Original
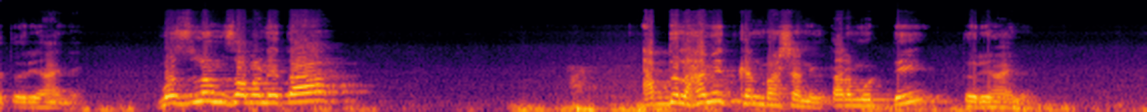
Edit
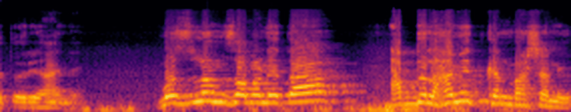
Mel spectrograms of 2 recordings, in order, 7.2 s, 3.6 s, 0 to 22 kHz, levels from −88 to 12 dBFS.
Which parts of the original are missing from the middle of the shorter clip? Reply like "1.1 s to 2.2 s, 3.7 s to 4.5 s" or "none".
2.2 s to 3.8 s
